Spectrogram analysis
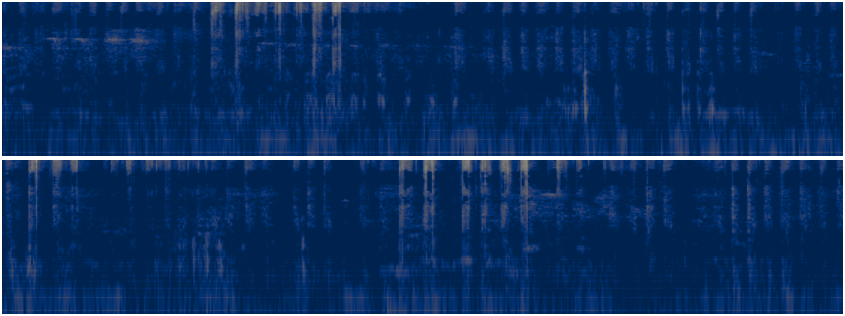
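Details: Guinea pig Pancake feeding on capsicum: three separate bursts of loud, crisp crunching around two, seven and eleven seconds, separated by quiet chewing and low room hum.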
